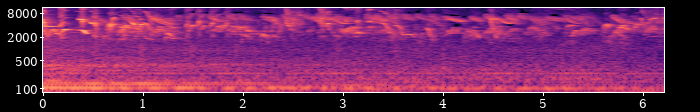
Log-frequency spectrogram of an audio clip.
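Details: Cage-kept oriental magpie-robin in Ho Chi Minh City, Vietnam, singing a rapid, varied run of high twittering and whistled phrases with little pause.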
